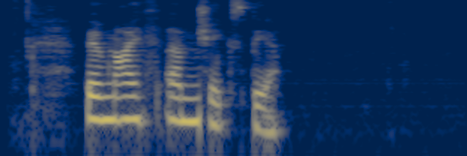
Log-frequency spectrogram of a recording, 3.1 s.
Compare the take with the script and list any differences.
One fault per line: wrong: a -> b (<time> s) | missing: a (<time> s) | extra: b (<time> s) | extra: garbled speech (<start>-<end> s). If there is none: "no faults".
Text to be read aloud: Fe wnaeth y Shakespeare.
no faults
